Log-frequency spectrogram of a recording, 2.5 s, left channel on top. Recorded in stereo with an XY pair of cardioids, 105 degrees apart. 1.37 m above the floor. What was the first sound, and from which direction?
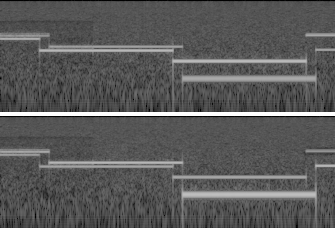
Only background noise.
